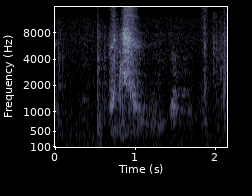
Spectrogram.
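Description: Faint whispered speech from a woman, a few short breathy syllables with no voiced tone.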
